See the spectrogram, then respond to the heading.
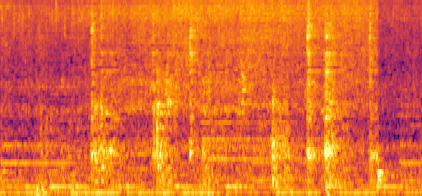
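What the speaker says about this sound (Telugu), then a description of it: "ఇప్పుడు మాత్రం కొంచెం సాల్ట్ వేసుకొని ఆనియన్స్ని ఫ్రై చేసుకున్నాము." Onions frying in a pan with salt and curry leaves give a continuous close sizzle, broken by repeated scraping stirs of a spatula at an irregular rhythm; no voices.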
